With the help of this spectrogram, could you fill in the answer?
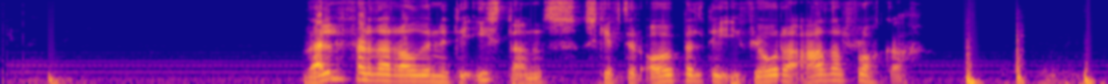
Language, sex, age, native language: Icelandic, male, 30-39, Icelandic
